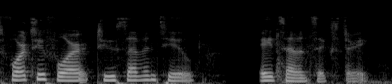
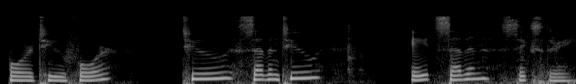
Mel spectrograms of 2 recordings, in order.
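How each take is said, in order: First: It is said in a plain, natural voice. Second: It is said in a put-on sultry voice.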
